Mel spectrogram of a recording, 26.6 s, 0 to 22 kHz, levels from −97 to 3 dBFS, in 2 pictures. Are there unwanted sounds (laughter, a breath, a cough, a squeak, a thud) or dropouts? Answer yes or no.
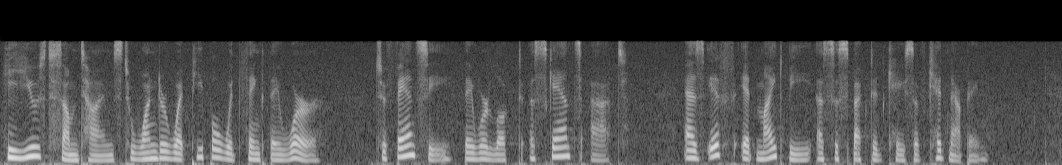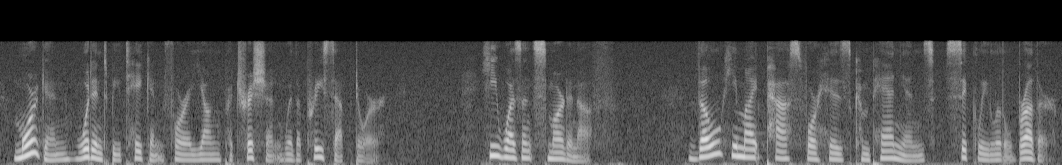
no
